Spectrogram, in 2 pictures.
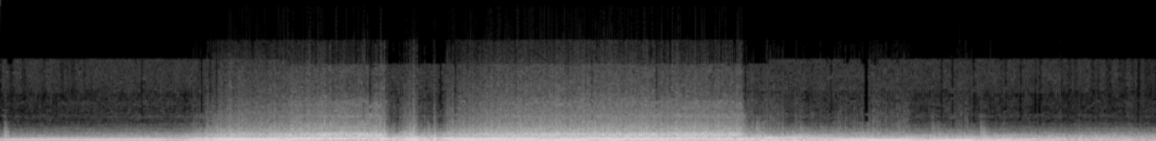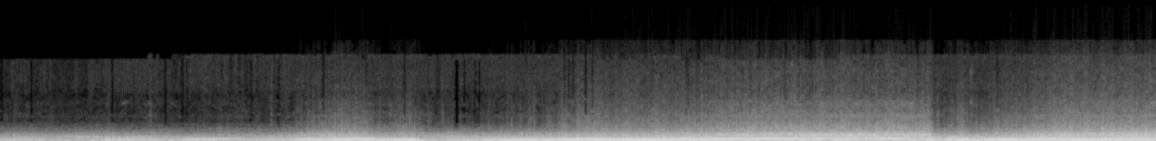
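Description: A car engine roars loudly, its pitch climbing as it revs and dropping with each gear change.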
